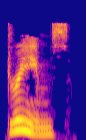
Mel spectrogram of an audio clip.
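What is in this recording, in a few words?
"dreams", British English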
